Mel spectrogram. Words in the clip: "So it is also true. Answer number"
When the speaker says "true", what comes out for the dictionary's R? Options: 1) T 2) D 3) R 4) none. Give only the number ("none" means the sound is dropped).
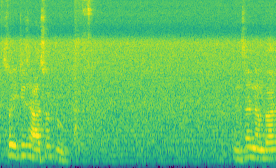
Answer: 4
